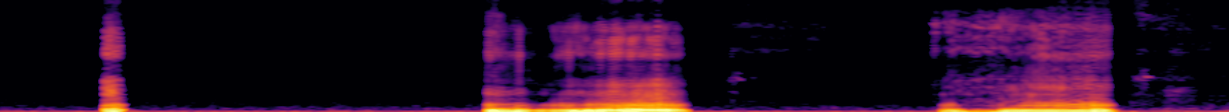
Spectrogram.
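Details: Low, rough, buzzing breaths repeating during sleep with quiet gaps between: a sleeping cat snoring.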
